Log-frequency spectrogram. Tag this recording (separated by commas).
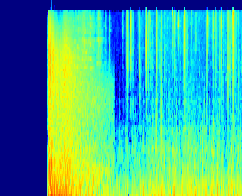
pop, Explosion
